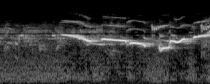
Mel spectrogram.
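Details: Lure song of a white-rumped shama, played to encourage reluctant kept birds to sing: after a brief quiet start, a loud sustained whistled phrase that bends down and up, with quick chirpy flourishes layered above.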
